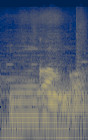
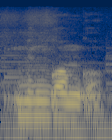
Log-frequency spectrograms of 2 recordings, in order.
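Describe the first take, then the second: First: The n nasalizes and joins the following syllable. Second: The n is not blended into the next syllable. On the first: The speaker calls it right. "Lê-se Mbolo, Ngongo" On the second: The speaker calls it wrong. "Não. Mbolo nem Ngongo"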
